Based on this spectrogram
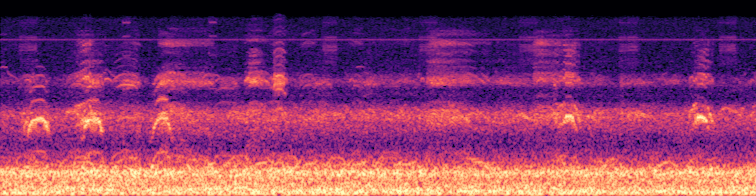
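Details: Black-headed gull at its nest with three chicks: a few short, harsh arched calls spaced about half a second to a second apart, fairly faint over a steady low rumble of wind or background noise.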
